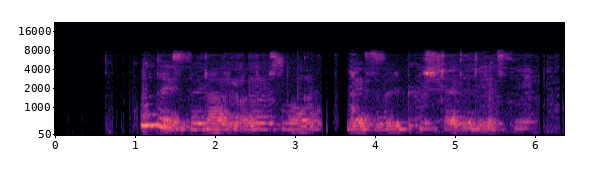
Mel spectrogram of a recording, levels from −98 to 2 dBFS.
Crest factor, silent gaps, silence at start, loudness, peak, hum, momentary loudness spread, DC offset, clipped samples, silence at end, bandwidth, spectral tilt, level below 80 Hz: 20 dB; 3.35-3.49 s, 3.55-3.65 s; 1.1 s; -37 LUFS; -18 dBFS; none; 18 LU; under 0.1%; under 0.1%; 0.35 s; 8.2 kHz; -3.5 dB/octave; -84 dBFS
